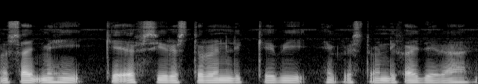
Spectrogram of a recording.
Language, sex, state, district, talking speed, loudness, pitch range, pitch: Hindi, male, Arunachal Pradesh, Papum Pare, 175 wpm, -18 LUFS, 95-100 Hz, 95 Hz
